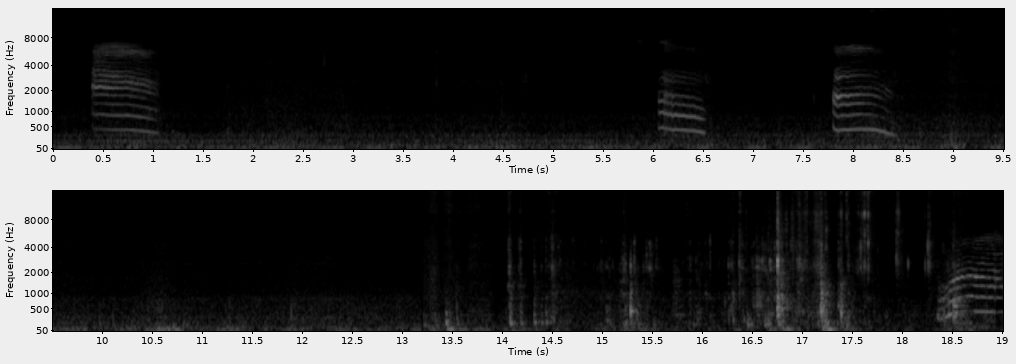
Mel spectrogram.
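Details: A chatty rescued cat meows in short bursts: four rising-then-falling meows spaced several seconds apart, with rustling and handling noises between them and loud shuffling just before the last meow.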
